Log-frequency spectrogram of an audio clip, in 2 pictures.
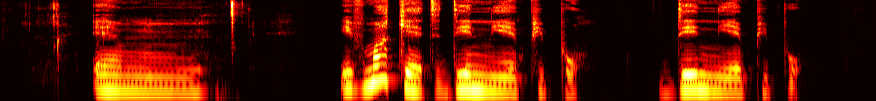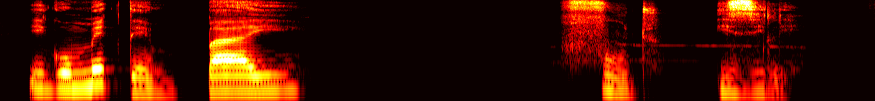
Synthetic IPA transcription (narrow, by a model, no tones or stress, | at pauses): ɛm | ifmakɛtdeniɛpʰipo | deniɛpipo | iɡomek̚dɛ̃mbaj | fud | izili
